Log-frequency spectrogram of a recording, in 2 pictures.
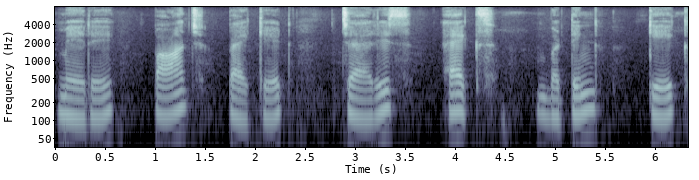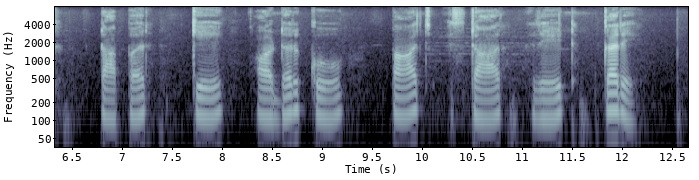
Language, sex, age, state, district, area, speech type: Hindi, male, 18-30, Madhya Pradesh, Betul, urban, read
